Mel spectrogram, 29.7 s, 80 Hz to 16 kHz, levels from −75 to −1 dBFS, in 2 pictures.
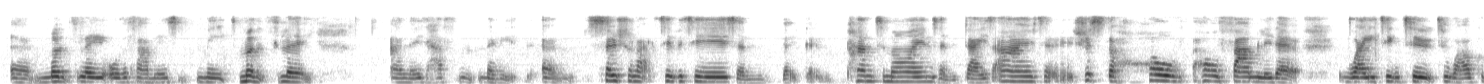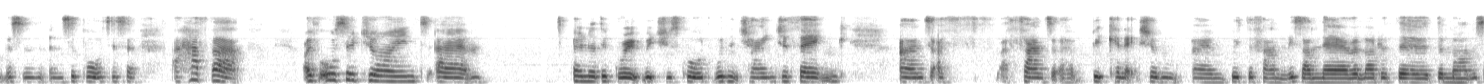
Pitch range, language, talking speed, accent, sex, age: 180-215 Hz, English, 150 wpm, British, female, 30-49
